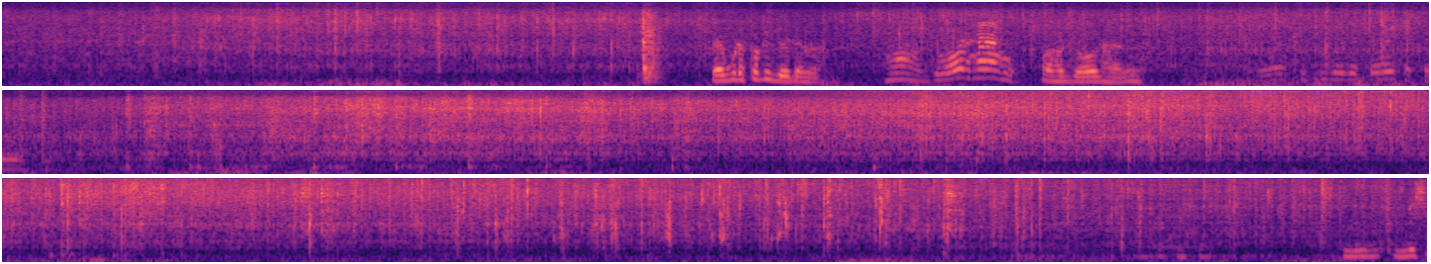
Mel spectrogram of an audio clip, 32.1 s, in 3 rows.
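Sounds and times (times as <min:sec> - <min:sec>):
onion sizzling in oil: 0:00.0 - 0:32.0
spatula scraping a pan: 0:11.6 - 0:16.0.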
